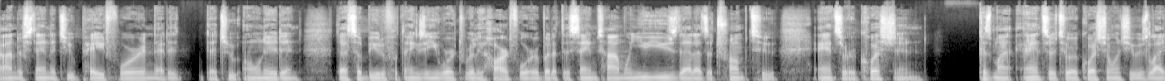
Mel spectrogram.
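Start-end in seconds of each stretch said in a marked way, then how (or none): none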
